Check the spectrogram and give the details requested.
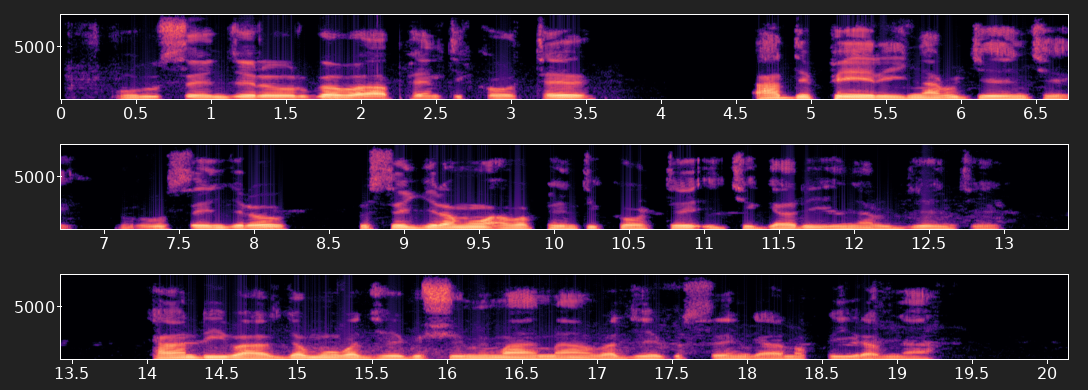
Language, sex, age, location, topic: Kinyarwanda, male, 18-24, Musanze, government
